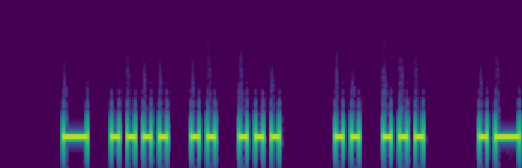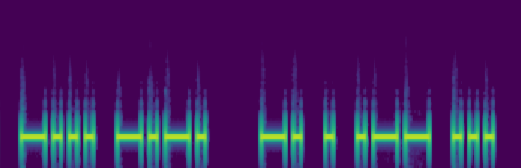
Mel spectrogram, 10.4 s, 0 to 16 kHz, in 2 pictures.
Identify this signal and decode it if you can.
Morse code, heard as a keyed tone, about 15 wpm, 700 Hz. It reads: THIS IS ABC NEWS
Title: Speed-Racing - Sets of 5 Words 15wpm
